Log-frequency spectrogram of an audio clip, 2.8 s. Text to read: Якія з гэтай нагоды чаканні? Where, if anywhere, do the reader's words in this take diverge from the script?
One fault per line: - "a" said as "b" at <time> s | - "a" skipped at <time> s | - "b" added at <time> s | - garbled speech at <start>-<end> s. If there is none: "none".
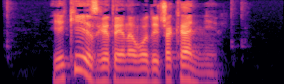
none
